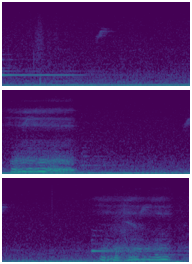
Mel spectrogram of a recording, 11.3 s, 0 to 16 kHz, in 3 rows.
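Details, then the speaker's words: Remy, a senior dog turning 14 this year, snoring on his mat during a yin yoga class: two slow, low rumbling snores about five seconds apart over quiet room noise. "Remy is going to be 14 this year. He has a little mat set up in this room that you can't see on camera, but some of you might be hearing him snoring."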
